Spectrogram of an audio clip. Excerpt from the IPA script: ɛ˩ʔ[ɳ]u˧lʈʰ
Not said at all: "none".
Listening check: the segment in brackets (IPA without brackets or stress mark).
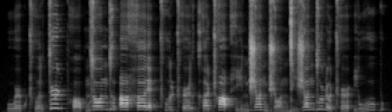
ʈʰ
